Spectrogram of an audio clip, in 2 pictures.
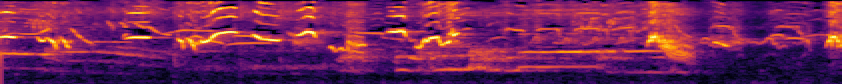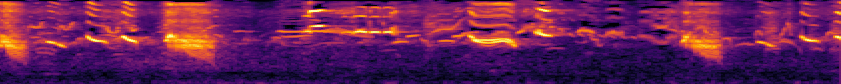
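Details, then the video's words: Varied, loud song of an Oriental magpie-robin, played to coax a silent bird to sing: quick whistled phrases with rising and falling slurs, harsh rasping bursts and short chirps in rapid succession. "COBA DIPANCING DENGAN KICAUAN KACER INI"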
